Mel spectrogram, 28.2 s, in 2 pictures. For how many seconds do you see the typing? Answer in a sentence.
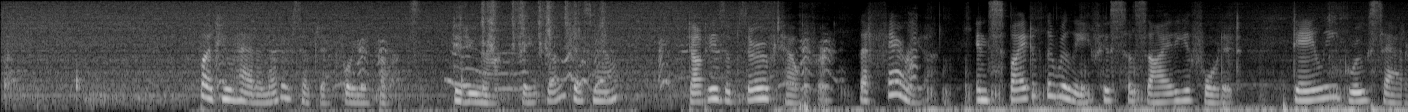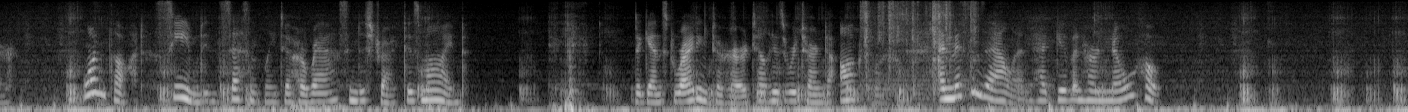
The typing can't be heard in this clip.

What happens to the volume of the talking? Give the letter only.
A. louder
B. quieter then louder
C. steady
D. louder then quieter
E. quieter
C.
